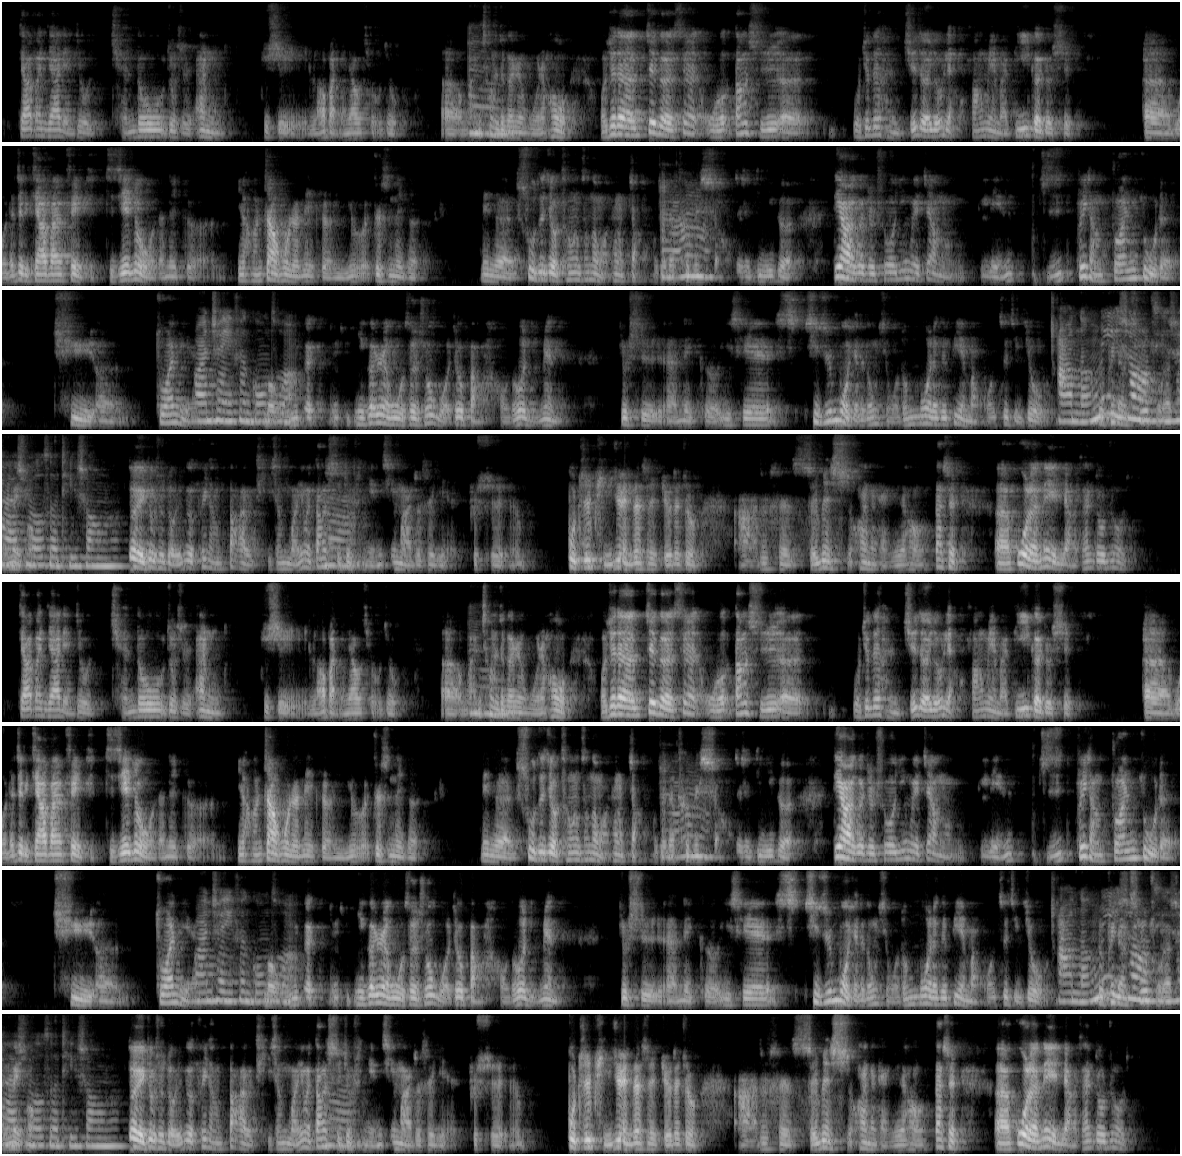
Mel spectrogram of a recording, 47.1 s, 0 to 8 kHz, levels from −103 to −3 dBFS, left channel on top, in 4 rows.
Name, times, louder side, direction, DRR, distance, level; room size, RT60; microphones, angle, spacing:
voice 1, 0.2-2.2 2.6-4.0 4.4-5.7 6.0-8.1 8.5-10.7 11.4-13.9 14.1-16.0 16.6-21.9 22.2-23.5 24.1-24.8 25.1-25.6 26.2-29.1 29.8-34.0 34.5-35.7 36.6-40.6 41.0-46.6, right 4 dB, 50° right, 8 dB, 0.5 m, -36 dB
voice 2, 4.7-5.1 18.4-18.9 25.5-26.5 34.1-36.5 38.6-38.9, left 1 dB, 20° left, 3 dB, 1.6 m, -38 dB
21.5 x 8.7 x 2.8 m, 0.43 s
head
